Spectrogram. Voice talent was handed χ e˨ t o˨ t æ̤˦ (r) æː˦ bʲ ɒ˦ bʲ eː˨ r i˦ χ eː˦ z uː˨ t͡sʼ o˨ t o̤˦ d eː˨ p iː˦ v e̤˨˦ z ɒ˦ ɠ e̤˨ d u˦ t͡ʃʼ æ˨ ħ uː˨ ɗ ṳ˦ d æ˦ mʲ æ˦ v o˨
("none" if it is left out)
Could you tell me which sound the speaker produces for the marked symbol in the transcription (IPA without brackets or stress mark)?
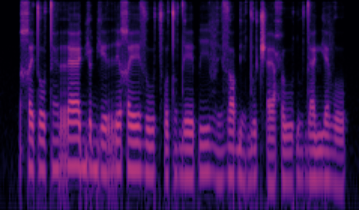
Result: r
